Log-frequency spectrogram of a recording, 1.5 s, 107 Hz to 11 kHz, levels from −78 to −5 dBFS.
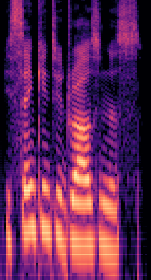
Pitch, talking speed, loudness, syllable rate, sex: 210 Hz, 160 wpm, -17 LUFS, 5.2 syllables/s, female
